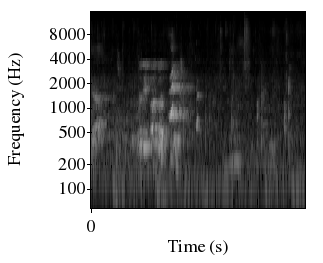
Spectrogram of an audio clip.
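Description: A dog barking about a second in, among people's voices.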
